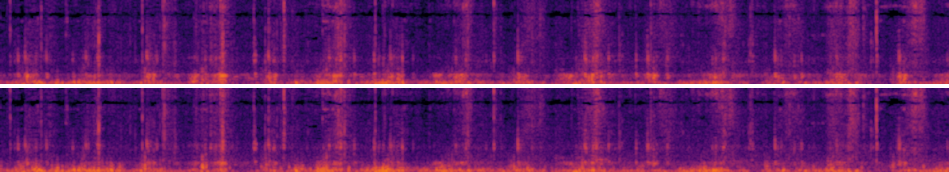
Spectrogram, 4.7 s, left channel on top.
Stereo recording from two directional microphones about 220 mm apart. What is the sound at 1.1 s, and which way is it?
Horse, centre (ahead or behind).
